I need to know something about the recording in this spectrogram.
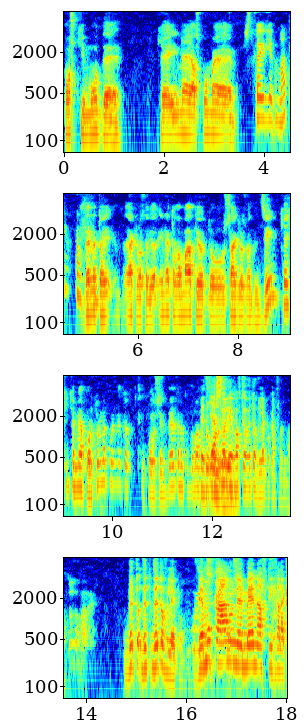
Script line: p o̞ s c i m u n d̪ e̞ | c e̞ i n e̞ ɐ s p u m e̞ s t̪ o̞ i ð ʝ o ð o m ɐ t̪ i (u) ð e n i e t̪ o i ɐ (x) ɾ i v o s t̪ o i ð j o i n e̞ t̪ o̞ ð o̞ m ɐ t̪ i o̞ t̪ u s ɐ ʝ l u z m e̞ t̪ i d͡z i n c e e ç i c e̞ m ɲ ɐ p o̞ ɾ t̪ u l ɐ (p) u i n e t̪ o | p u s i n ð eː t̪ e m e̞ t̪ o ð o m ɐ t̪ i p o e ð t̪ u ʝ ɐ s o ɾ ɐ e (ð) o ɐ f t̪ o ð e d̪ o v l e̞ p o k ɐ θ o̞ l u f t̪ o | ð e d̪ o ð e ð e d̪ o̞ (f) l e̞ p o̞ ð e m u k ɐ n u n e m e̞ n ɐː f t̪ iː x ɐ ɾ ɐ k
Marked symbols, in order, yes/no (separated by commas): no, no, yes, no, no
